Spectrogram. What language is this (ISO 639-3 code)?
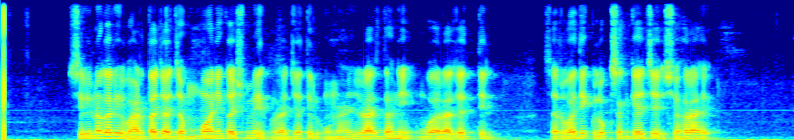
mar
